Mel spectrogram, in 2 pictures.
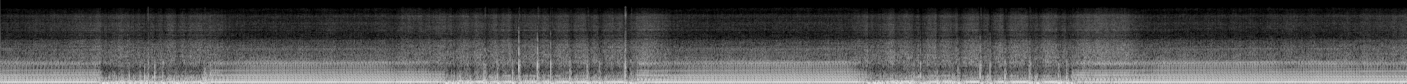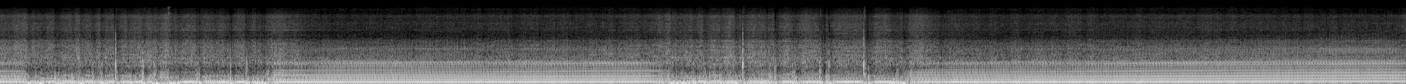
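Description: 1969 Alfa Romeo Spider 1750's twin-cam four-cylinder engine running at road speed through an Alfaholics exhaust, its pitch creeping slowly upward. Every few seconds a rough rushing noise swells over it for a couple of seconds.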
